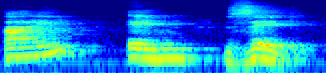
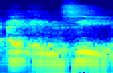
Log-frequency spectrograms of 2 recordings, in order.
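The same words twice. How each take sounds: First: "A N Z" with Z said as "zed"; Aussie "zed" pronunciation. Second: Said in the usual way. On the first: Acted. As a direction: spell out "A N Z" in Australian, A like "eye", Z as "zed". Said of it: "it's pronounced Z". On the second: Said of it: "you've gotta pronounce it right".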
